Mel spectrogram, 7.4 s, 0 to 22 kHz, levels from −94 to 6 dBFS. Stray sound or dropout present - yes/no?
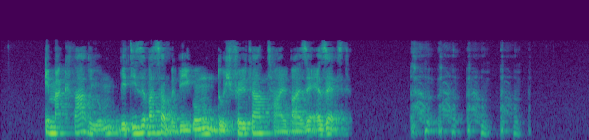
yes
